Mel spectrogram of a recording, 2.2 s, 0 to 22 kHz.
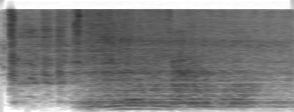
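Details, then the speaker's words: Audi RS3 with a forged engine, cold start disabled: a brief crank, then it catches immediately, flares up and settles to a smooth, even idle. A clean, healthy start. "wow that start sounds amazing and in case you didn't notice these car actually got the cold start disabled so it would have been even louder when we first started it up"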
